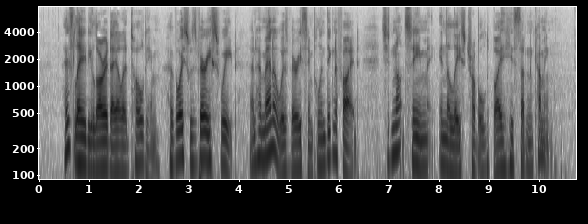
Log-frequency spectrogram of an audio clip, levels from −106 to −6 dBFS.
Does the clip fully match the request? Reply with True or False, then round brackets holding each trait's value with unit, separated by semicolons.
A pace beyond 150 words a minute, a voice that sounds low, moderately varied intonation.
True (175 wpm; 125 Hz; 4.7 semitones)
